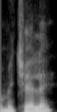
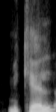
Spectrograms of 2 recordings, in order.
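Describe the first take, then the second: First: "Michele" said as mee-CHEH-leh; alternative pronunciation. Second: "Michele" said as mee-KELL; pronunciation check. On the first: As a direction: say "Michele" with a ch and a sounded final e. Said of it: "I don't know what the". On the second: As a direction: say "Michele" with a hard k and no final vowel. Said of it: "Michele or Michele?". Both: Shown as a demonstration.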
